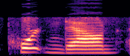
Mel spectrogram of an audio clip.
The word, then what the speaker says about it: Porton Down: Now, am I saying this right? Porton Down. I may be. – You are.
